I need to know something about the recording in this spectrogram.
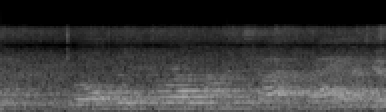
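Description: Speech only: a woman talking into a podium microphone.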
